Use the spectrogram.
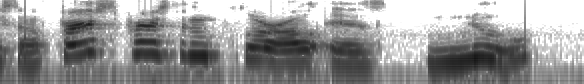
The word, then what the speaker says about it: nous: But let's go through and pronounce our plural side here. Okay, so first person plural is nous, nous.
